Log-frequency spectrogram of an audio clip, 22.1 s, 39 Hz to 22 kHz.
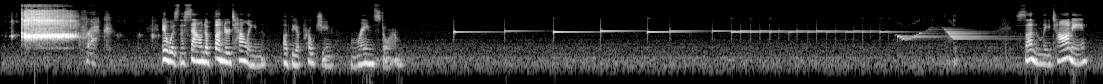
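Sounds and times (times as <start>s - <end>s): bell-like metal mallet instrument notes: 14.8s - 20.3s.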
